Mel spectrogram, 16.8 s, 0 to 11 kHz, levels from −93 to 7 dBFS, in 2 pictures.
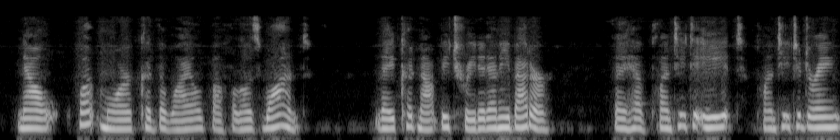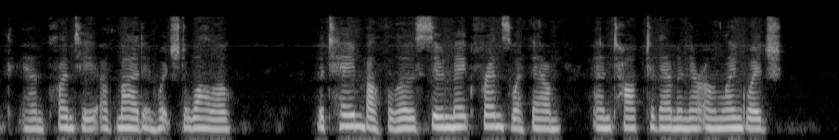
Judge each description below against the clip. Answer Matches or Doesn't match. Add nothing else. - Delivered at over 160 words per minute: Matches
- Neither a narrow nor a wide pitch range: Doesn't match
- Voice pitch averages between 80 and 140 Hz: Doesn't match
